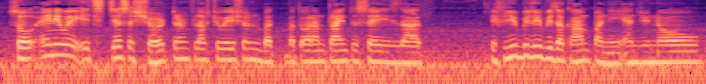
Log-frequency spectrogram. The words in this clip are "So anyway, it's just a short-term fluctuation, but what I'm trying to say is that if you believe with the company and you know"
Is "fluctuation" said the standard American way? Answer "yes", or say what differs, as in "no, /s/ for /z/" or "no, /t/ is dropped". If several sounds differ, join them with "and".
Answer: yes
